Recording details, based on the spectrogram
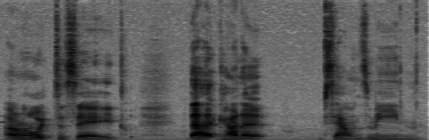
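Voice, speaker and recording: Very low-voiced woman streaming a game. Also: expressive, takes it slowly, darkish tone. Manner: informal, slangy reactions. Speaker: streamer playing and reacting to a game. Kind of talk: casual playthrough commentary.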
